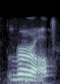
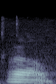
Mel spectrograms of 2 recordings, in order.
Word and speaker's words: rural: R so it's like we do pronounce the second R but just barely okay but if you want to pronounce it well it's rural rural rural okay and does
